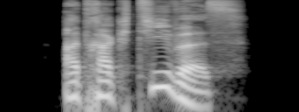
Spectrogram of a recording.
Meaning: strong/mixed nominative/accusative neuter singular of attraktiv
- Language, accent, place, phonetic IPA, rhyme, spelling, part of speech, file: German, Germany, Berlin, [atʁakˈtiːvəs], -iːvəs, attraktives, adjective, De-attraktives.ogg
